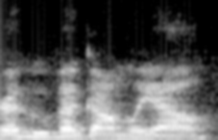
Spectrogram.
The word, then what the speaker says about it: Ahuva Gamliel: Ahuva Gamliel. Am I pronouncing that correctly? Yes, that's great. Yes, that's close enough. Well, you say it. Let's see how you would say it. Dr. Ahuva Gamliel.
